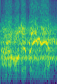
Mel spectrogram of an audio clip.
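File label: Russian speech, Ka-50 Wingman; Messages engaging movers; DCS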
